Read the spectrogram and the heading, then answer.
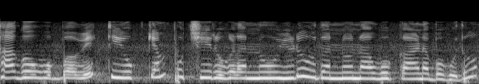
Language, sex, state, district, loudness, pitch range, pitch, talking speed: Kannada, female, Karnataka, Koppal, -10 LUFS, 270-310 Hz, 290 Hz, 115 wpm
